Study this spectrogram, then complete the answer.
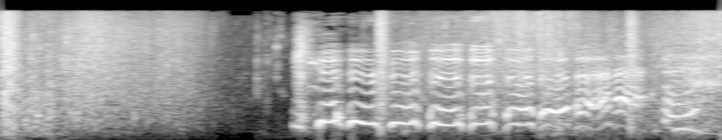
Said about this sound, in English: But you don't need to splash quite so much.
